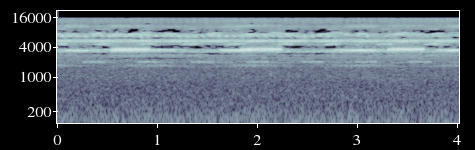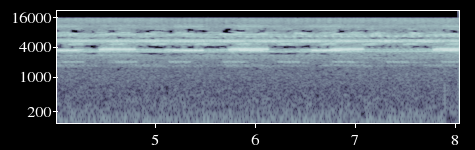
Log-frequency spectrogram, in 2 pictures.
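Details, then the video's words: Crickets chirping in a peaceful park as evening unfolds; a dense, steady high chorus of overlapping chirps with pulsed bands repeating roughly once a second, and faint low background rumble. "Cricket Sounds in a Peaceful Park"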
